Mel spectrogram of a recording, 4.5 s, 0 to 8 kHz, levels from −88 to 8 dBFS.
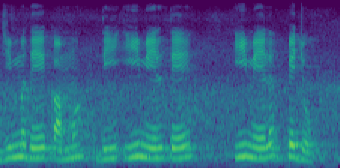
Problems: none marked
